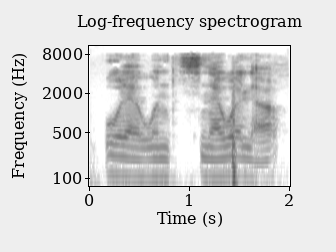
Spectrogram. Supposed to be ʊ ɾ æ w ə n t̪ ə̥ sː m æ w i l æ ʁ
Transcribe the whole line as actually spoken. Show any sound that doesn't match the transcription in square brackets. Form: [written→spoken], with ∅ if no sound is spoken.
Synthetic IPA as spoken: ʊ ɾ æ w ə n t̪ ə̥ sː [m→n] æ w [i→æ] l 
